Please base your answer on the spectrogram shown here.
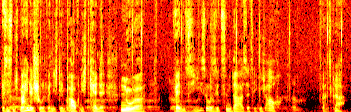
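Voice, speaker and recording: A man's voice: medium pitch, expressive, unhurried, a little mellow, close to an everyday voice. An actor playing a hapless young army recruit, reciting his tale in ironic, sing-song rhyme for a radio play. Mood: sardonic.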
